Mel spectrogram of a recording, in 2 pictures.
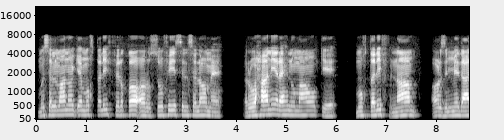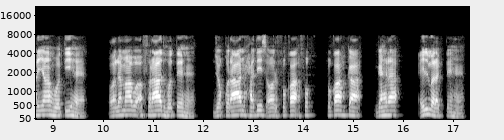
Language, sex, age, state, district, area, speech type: Urdu, male, 30-45, Bihar, Araria, rural, spontaneous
